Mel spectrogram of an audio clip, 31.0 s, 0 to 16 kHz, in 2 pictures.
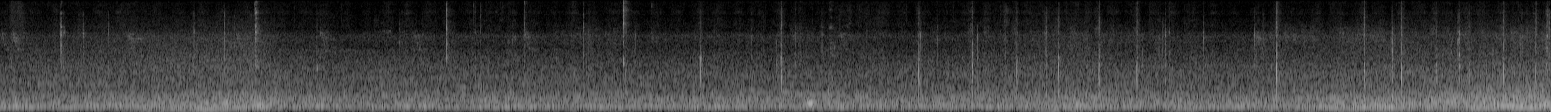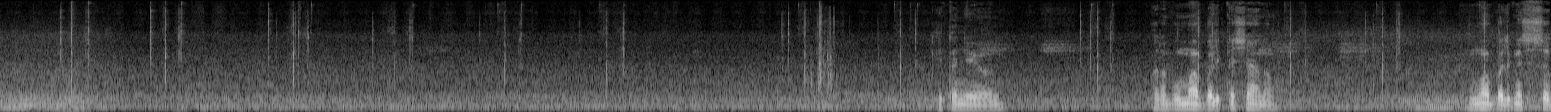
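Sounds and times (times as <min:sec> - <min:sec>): clicks of metal parts handled: 0:23.3 - 0:24.8.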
